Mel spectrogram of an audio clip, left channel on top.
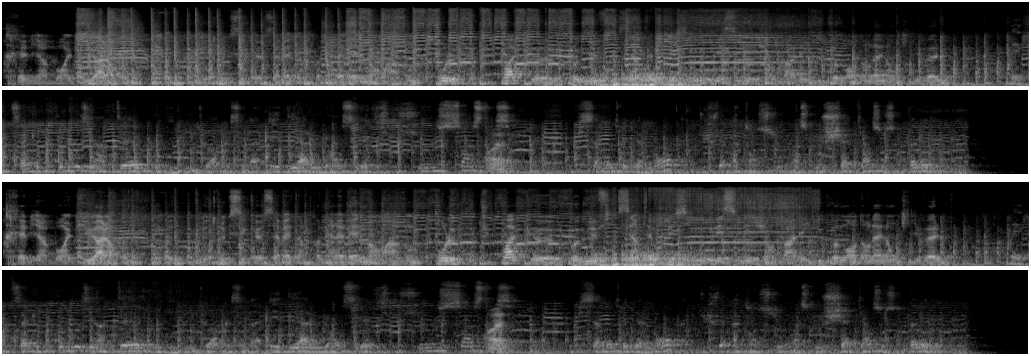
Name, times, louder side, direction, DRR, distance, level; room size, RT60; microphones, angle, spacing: voice 1, 0.0-9.5 15.1-15.3, right 2 dB, 40° right, 3 dB, 1.2 m, -31 dB
sound 1, 0.7-19.9, left 3 dB, 40° left, 0.6 m, -34 dB
sound 2, 4.4-4.7 5.3-8.3 9.4-9.5 10.4-10.5 11.0-12.4, right 1 dB, 75° right, 1.5 m, -32 dB
voice 2, 10.0-15.5 16.0-19.7, equal, 70° left, 0 dB, 2.5 m, -35 dB
14.0 x 4.8 x 8.2 m, 0.78 s
head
